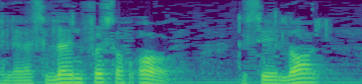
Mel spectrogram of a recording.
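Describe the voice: Read aloud plainly, with ordinary pitch variation.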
